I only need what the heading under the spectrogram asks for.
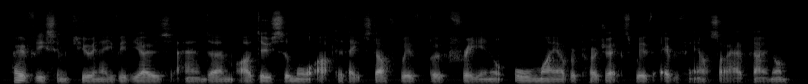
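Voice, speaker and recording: A man's very deep, low voice in a British accent, flat and monotone, at a moderate pace. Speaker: author and gaming podcaster. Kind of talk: casual voiceover commentary over gameplay. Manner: casual, hesitant with fillers.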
